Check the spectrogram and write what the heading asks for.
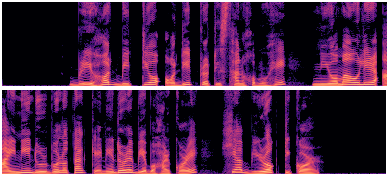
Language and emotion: Assamese, disgusted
